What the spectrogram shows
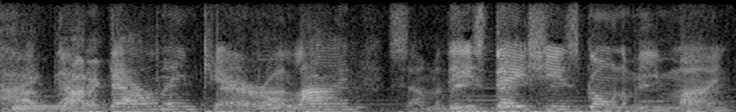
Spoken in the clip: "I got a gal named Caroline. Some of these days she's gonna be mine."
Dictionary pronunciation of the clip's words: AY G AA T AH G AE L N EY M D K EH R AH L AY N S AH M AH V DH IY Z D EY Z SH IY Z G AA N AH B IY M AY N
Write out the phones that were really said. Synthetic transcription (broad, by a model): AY G AA T AH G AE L N EY M K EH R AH L AY N S AH M AH V DH IY Z D EY Z SH IY Z G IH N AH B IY M AY N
